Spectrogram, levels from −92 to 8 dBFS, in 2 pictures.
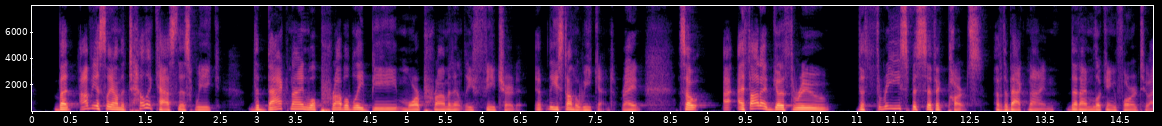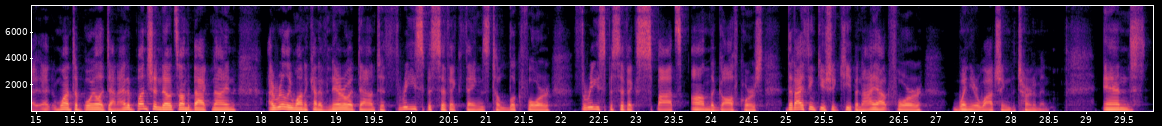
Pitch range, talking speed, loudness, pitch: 115-150 Hz, 195 wpm, -20 LUFS, 130 Hz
